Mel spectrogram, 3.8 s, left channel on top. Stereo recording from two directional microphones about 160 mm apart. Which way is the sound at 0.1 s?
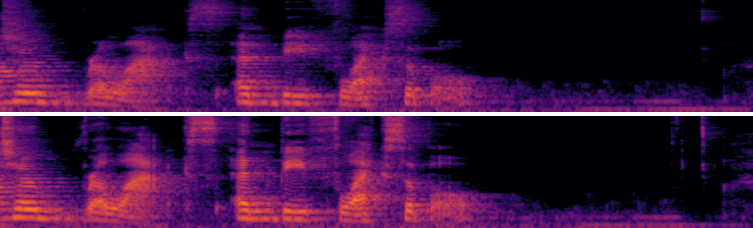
25° right (ahead or behind).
